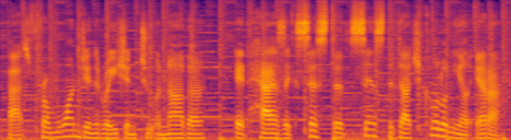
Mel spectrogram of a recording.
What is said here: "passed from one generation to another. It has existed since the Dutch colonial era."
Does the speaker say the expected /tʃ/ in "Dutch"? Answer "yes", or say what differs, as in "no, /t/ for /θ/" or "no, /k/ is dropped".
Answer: yes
